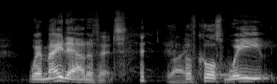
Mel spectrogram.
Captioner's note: laugh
